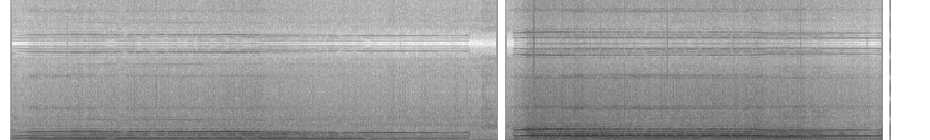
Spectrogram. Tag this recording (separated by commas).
Human voice, Singing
